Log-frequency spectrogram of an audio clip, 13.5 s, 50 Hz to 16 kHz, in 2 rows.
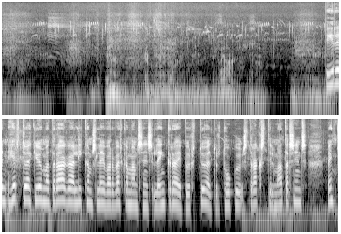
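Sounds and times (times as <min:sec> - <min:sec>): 
maneless male man-eating lion roaring and growling: 0:01.3 - 0:08.4, 0:11.5 - 0:13.4
speech: 0:06.5 - 0:13.4.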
